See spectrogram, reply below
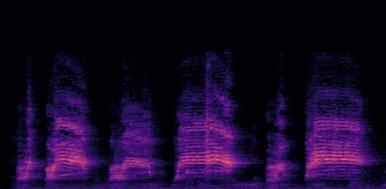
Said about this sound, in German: Die Ferkel quieken kurz vor Angst, wenn Landwirt Thomas Link sie in die Hand nimmt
